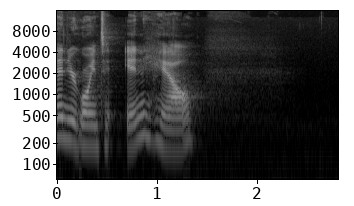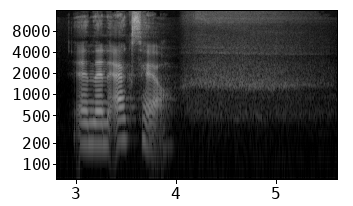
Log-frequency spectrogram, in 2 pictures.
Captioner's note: inhales; exhales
